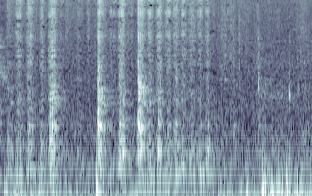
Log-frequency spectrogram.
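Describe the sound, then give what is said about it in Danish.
A piece of fabric being cut by eye for a Geralt of Rivia costume, a series of dry, scratchy rasps and snips repeating at an uneven pace, fairly steady in loudness and tapering toward the end, with no voices. “Jamen, så lad os få skåret et stykke stof af.”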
